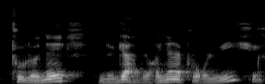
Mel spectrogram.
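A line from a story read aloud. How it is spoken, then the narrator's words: Suspicious murmur. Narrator (French): murmura Picpus avec défiance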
